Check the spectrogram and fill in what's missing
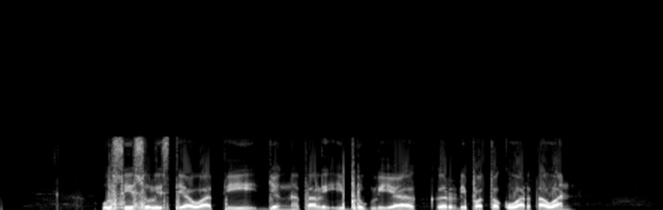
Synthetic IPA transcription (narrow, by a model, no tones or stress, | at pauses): ʔusisulist̪iawat̪id͡ʒɨŋnat̪aliʔibɾuɡliakɨrdipɔt̪ɔkuwart̪awan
